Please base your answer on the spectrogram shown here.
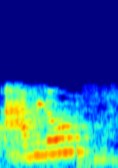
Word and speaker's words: hablo: Okay, so we have yo hablo with a silent H.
